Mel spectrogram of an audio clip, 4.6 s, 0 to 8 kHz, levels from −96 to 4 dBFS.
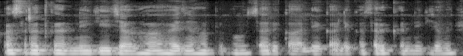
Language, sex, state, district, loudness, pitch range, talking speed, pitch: Hindi, male, Uttar Pradesh, Jalaun, -19 LUFS, 100-105 Hz, 195 wpm, 100 Hz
